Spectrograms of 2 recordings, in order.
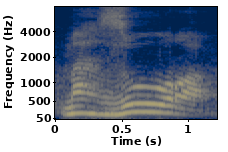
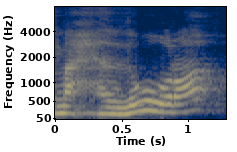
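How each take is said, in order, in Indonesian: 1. Huruf konsonan di tengah itu adalah bunyi z yang ditebalkan. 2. Huruf konsonan di tengah itu adalah bunyi dh yang berat.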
